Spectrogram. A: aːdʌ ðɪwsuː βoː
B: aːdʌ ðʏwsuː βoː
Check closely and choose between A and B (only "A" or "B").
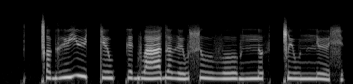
B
